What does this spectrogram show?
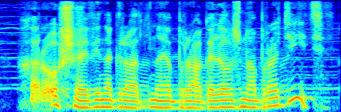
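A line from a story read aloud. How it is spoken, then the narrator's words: Calm, smiling father. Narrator (Russian): говорил спокойно, улыбаясь отец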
